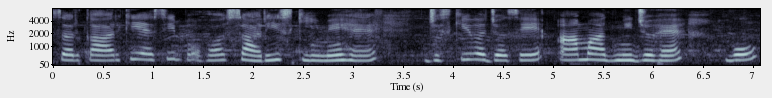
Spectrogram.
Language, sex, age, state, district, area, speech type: Urdu, female, 18-30, Uttar Pradesh, Ghaziabad, rural, spontaneous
